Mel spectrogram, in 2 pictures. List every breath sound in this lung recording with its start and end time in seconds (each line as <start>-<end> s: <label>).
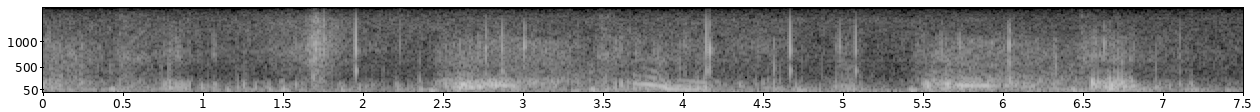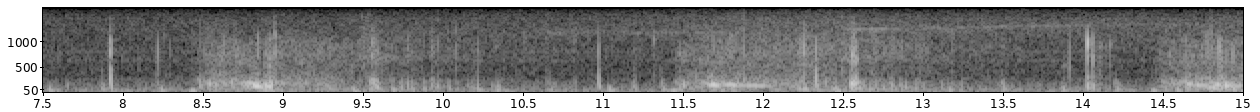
2.37-3.49 s: inhalation
2.45-2.98 s: rhonchi
3.62-4.25 s: exhalation
3.62-4.25 s: rhonchi
5.37-6.49 s: inhalation
5.62-6.15 s: rhonchi
6.51-6.91 s: exhalation
8.43-9.54 s: inhalation
8.67-9.09 s: rhonchi
11.42-12.54 s: inhalation
11.61-12.16 s: rhonchi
